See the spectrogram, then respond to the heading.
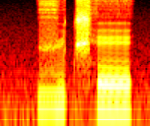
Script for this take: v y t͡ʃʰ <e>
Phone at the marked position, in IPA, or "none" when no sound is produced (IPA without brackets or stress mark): e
